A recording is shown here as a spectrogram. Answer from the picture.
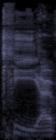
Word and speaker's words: quay: Again, why it's pronounced quay, I still don't fully get, but it is.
